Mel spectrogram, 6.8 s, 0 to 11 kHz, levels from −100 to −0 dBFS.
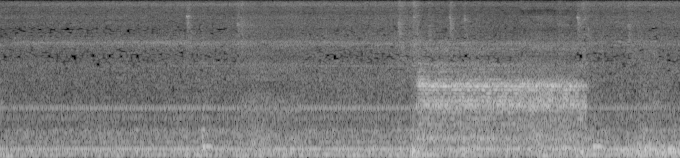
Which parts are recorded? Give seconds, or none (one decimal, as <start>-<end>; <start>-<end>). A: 0.0-2.4; 3.0-5.2; 5.7-6.8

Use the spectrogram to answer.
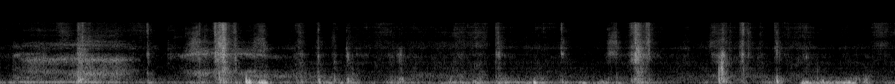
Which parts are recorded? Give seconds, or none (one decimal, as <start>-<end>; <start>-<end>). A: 0.0-3.0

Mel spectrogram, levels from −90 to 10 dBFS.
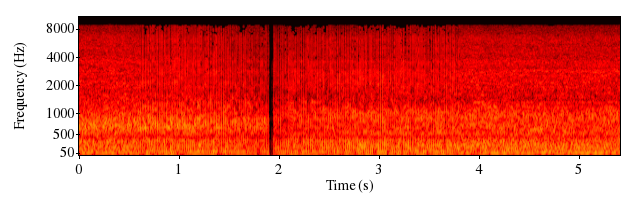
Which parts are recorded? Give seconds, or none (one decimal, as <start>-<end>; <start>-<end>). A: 0.0-0.6; 3.8-5.4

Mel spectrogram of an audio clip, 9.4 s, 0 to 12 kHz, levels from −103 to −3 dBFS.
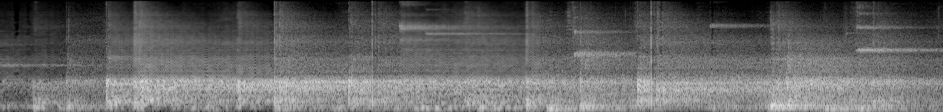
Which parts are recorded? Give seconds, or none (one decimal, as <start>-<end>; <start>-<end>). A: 0.6-1.1; 2.7-4.0; 5.4-9.4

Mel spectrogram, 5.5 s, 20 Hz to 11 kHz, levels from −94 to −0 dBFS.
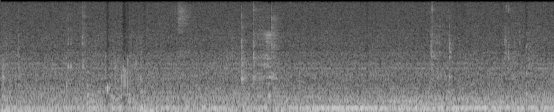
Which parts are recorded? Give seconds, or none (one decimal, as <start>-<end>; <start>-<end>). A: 0.0-5.5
